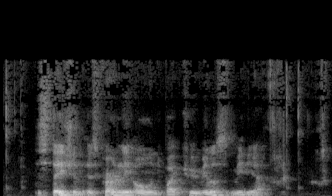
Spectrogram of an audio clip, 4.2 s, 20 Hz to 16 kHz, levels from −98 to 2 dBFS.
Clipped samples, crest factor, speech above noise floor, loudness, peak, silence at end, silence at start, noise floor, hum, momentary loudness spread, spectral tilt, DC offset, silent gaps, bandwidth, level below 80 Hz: under 0.1%; 20 dB; 29 dB; -26 LUFS; -6 dBFS; 0.1 s; 0.45 s; -54 dBFS; none; 11 LU; -6.5 dB/octave; under 0.1%; none; 11.5 kHz; -54 dBFS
